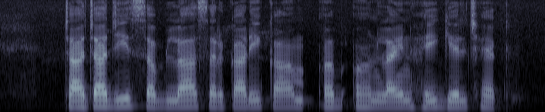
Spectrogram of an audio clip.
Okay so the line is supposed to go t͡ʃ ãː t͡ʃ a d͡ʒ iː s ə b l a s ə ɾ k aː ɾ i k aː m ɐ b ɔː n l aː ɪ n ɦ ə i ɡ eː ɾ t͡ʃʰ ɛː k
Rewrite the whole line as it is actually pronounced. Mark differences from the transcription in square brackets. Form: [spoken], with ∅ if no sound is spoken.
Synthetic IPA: t͡ʃ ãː t͡ʃ a d͡ʒ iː s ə b l a s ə ɾ k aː ɾ i k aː m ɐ b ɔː n l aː ɪ n ɦ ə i ɡ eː [l] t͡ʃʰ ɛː k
